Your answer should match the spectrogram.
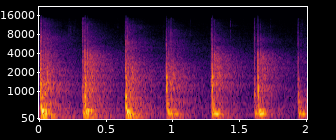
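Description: Desk thumping: hands pounding on wooden desks in a steady rhythm of about three knocks a second, the parliamentary sign of approval.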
